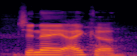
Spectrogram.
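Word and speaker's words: Jhené Aiko: Now I'm getting texts wondering how I messed up Janae Aiko or whatever the... how did you say it? – Janae Aiko, yeah.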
